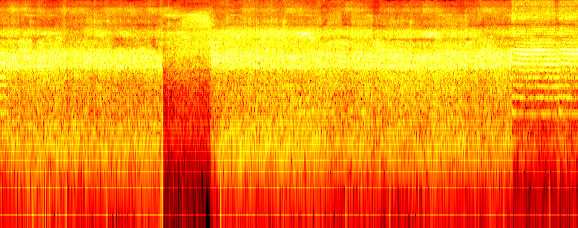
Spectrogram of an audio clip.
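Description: PNR train running past with a steady rushing wheel-and-rail noise, which drops away briefly about three seconds in. Near the end the train's horn starts to sound, a steady multi-note blast.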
